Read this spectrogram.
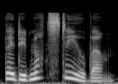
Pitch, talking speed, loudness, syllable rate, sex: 215 Hz, 255 wpm, -16 LUFS, 4.7 syllables/s, female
